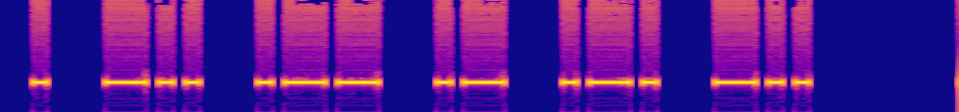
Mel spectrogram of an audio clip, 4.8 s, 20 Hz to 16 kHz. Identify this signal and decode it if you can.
Morse code, heard as a keyed tone, about 18 wpm, spaced as for 15 wpm, 1000 Hz. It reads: EDWARD
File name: qotdfiles / 15wpm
